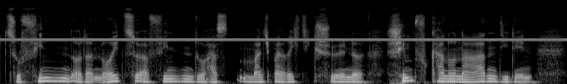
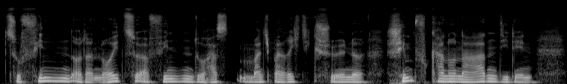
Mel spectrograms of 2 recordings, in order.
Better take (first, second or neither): second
